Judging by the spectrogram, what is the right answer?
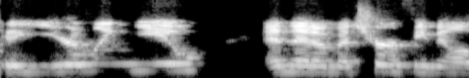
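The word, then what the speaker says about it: ewe: what all right so it is spelled like this okay it is pronounced you you you lamb you you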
